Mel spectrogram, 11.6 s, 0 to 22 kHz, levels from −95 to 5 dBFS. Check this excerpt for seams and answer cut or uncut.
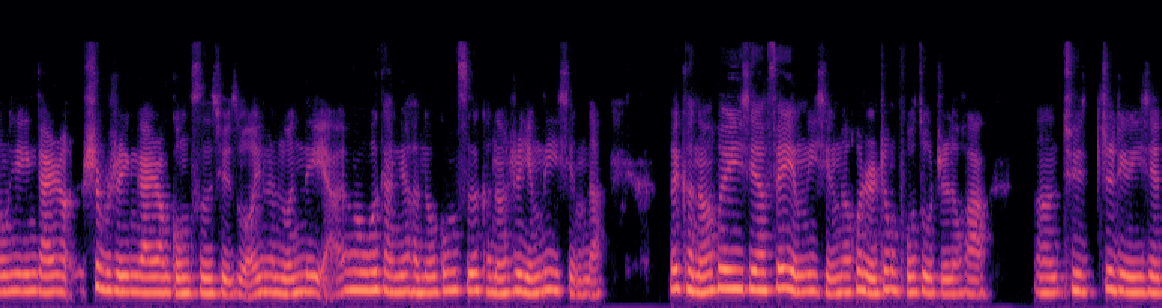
uncut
